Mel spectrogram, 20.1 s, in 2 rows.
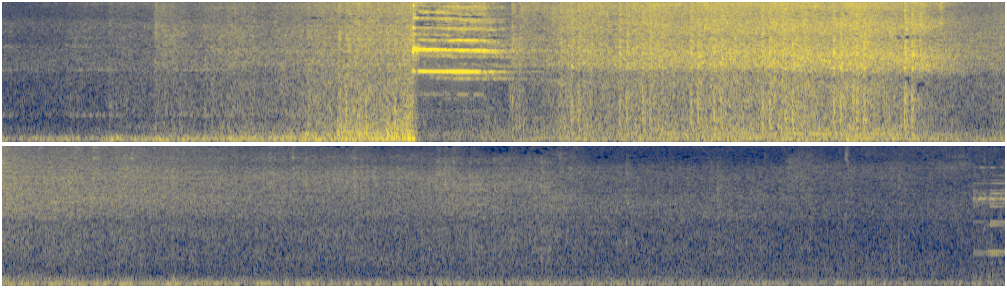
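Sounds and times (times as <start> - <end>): train passing at speed: 0.0 - 20.0
train horn blast: 4.1 - 5.2.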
